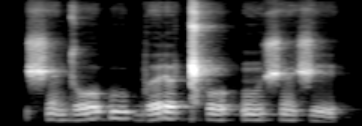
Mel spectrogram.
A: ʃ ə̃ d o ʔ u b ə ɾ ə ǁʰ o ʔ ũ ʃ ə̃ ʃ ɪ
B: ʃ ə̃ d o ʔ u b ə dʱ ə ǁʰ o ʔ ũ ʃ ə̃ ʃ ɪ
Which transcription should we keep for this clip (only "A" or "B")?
A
